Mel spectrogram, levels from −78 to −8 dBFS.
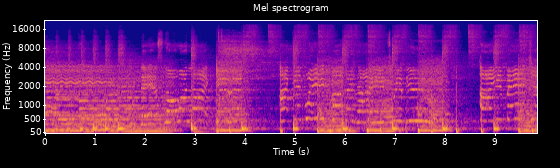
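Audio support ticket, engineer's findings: Short skips at 1.75, 3.75, 5.74 and 7.73 s, each a tiny jump where a few milliseconds of sound vanish and the two sides butt together with no gap. Spacing a steady 2.0 s. Likely audio missing between chunks: capture or processing stage handling 2-second blocks, dropping a sliver at each block handover, then splicing the remainder straight on. Regular interval points to chunk boundary, not random network loss.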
